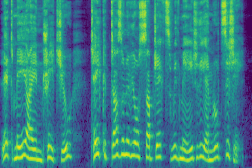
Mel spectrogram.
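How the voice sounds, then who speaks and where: A man's voice: high voice, moderate pace, voice pushed up. A man voicing a kindly, clever male scarecrow who speaks politely and earnestly.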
